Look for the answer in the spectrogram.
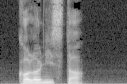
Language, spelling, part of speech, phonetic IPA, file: Polish, kolonista, noun, [ˌkɔlɔ̃ˈɲista], Pl-kolonista.ogg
